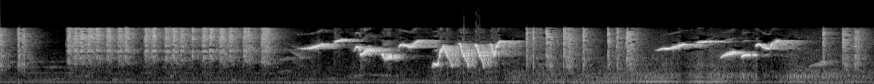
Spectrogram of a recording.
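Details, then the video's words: White-rumped shama in melodious song, alternating long harsh buzzing rattles with short sweet whistled flourishes that rise and fall, then more rattles and a closing group of whistles. "MASTERAN MURAI SUARA MERDU"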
